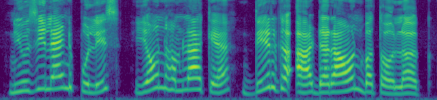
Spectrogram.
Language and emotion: Maithili, neutral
